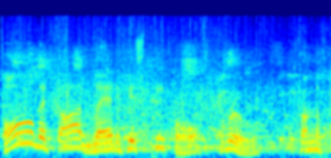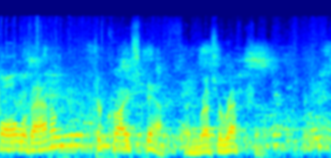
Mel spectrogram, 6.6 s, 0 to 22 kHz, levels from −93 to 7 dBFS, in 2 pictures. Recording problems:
murmuring crowd; loud; throughout; 7 dB below the speech

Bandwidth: 15 kHz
